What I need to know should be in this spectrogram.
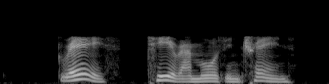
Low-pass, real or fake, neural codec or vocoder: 3.6 kHz; real; none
